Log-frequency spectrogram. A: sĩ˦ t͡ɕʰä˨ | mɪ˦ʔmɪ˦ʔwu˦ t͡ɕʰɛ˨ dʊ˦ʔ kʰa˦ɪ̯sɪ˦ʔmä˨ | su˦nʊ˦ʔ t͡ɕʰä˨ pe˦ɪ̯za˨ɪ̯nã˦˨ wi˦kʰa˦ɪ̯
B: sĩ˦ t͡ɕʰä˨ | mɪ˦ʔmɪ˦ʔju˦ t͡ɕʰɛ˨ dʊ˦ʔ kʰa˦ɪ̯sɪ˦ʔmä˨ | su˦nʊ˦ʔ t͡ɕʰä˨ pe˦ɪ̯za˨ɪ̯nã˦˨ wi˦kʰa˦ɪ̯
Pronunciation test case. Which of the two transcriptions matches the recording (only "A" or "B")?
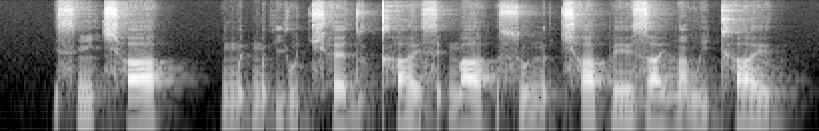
B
